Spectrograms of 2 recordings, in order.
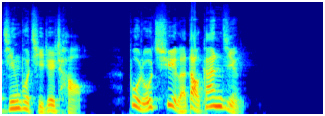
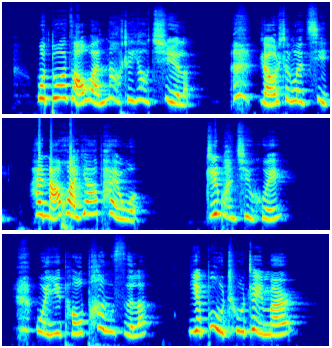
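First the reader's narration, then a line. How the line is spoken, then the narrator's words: Crying. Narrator (Chinese): 晴雯哭道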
